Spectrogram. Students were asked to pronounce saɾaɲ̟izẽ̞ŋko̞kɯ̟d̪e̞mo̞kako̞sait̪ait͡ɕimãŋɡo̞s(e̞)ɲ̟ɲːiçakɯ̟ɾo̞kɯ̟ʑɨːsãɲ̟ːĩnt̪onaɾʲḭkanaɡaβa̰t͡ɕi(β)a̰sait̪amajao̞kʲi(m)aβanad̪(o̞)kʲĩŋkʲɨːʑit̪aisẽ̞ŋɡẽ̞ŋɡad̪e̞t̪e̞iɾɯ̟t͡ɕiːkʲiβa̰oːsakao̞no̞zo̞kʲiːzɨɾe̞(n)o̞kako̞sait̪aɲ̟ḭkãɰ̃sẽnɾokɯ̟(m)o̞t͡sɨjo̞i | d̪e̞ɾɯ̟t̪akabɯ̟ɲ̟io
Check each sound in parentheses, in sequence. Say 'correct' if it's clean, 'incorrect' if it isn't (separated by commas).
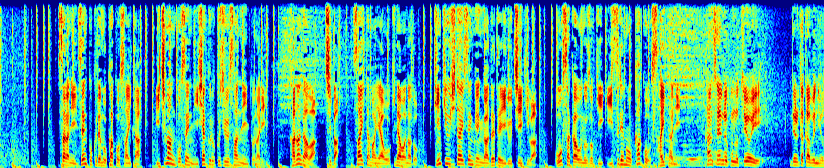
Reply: incorrect, incorrect, incorrect, correct, incorrect, incorrect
